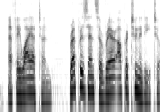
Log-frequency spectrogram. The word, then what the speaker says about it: Phaeton: 1929 Ford model Phaeton. Price, $25,000. Mileage, 17,847 miles. Location, Fresno, California. The remarkable 1929 Ford model Phaeton, pronounced Phaeton, represents a rare opportunity to own a genuine piece of American hot rod history.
